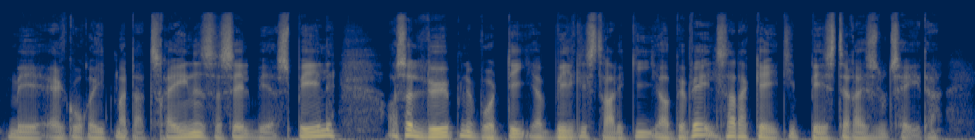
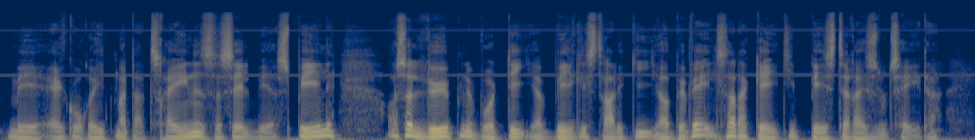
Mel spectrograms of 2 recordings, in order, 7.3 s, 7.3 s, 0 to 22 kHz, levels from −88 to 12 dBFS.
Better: first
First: none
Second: high-pitched whine; faint; throughout; 2.5 kHz, 35 dB below the speech

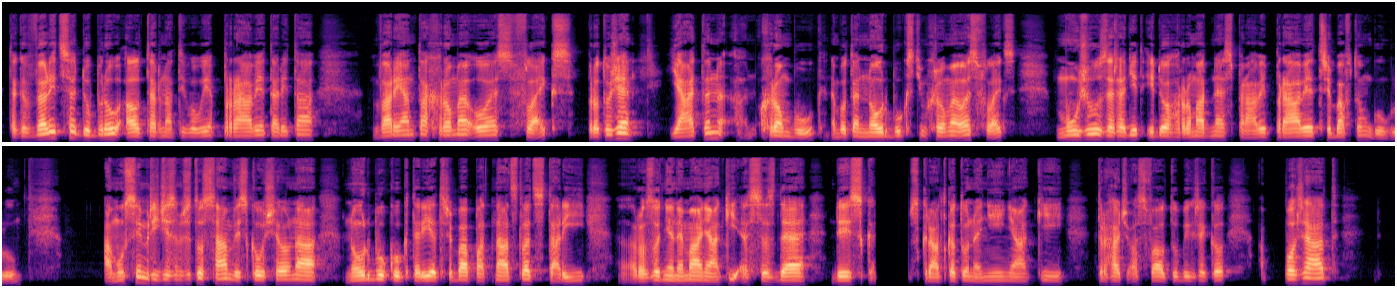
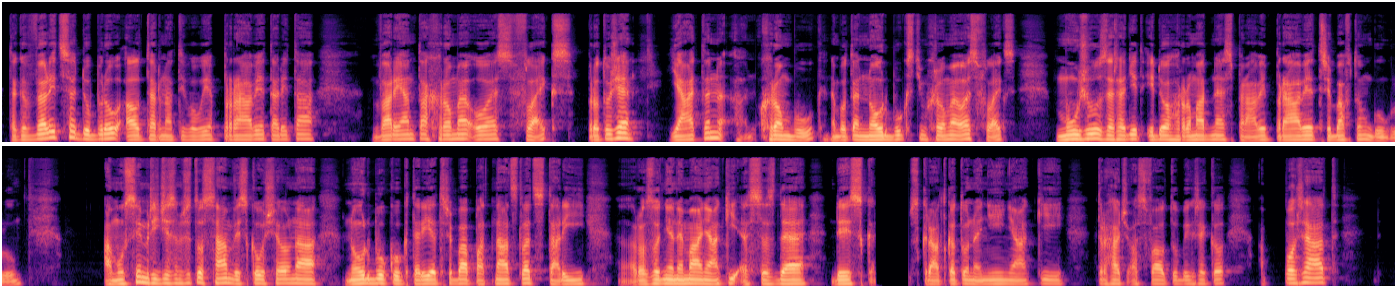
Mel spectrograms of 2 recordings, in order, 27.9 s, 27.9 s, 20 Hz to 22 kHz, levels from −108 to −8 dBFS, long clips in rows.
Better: second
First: thin; somewhat; fading below 300 Hz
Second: none

